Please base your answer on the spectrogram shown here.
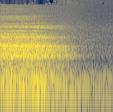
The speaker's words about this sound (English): Do that for a minute. Inhale with me,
